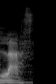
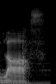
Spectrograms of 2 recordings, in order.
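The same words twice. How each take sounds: First: It has a short Northern 'a' vowel. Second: It has a long Southern 'ah' vowel. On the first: "I say laugh, which is like a Northern A" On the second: "most sort of received pronunciation Southern speakers would say laugh"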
